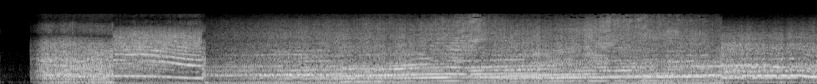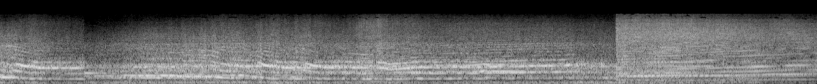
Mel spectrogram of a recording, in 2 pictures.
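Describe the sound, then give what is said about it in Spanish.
Roaring race car engines of the 1970s and 80s rev and scream continuously, pitch climbing and dropping as cars accelerate past, loud, with several abrupt cuts between passes. “Bueno, ya lo escucharon, ese era el rugir precisamente de los motores que había en esa época, 70s, 80s.”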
